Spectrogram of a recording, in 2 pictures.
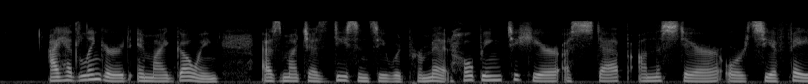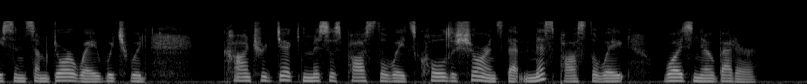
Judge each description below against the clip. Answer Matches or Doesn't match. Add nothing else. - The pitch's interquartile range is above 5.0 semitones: Doesn't match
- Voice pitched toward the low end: Doesn't match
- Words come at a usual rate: Matches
